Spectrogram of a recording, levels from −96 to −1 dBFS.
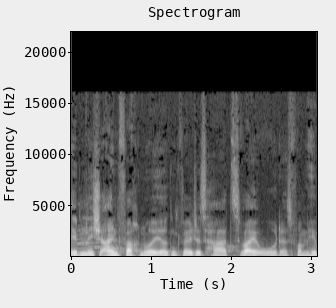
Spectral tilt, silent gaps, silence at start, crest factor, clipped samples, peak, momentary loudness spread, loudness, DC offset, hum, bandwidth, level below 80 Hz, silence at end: -6 dB/octave; none; 0 s; 16 dB; under 0.1%; -2 dBFS; 7 LU; -19 LUFS; under 0.1%; none; 16.5 kHz; -52 dBFS; 0 s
